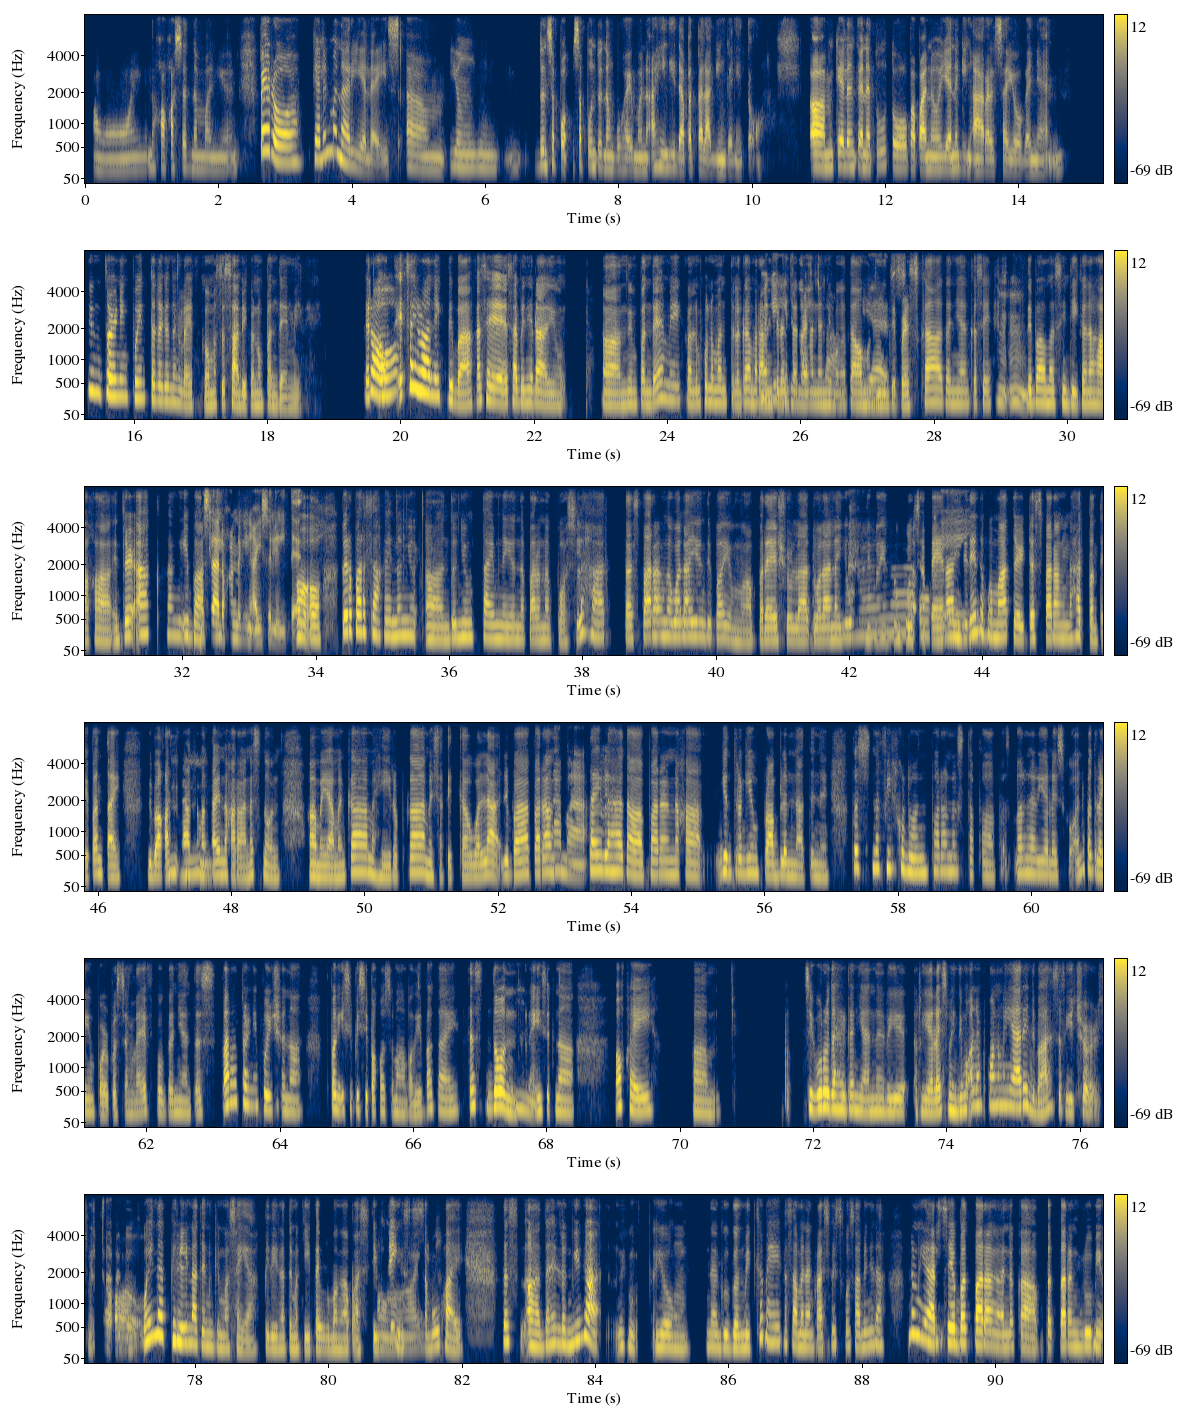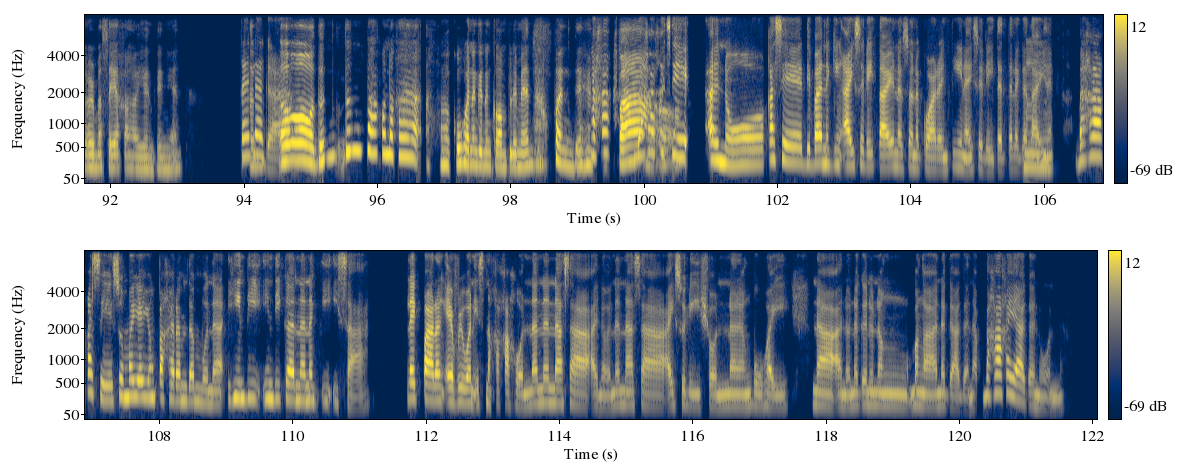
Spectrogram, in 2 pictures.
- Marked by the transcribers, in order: bird; other background noise; tapping; chuckle
- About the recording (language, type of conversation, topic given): Filipino, podcast, Ano ang pinakamahalagang aral na natutunan mo sa buhay?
